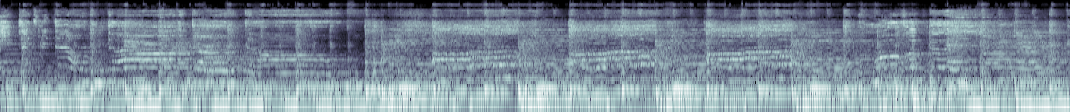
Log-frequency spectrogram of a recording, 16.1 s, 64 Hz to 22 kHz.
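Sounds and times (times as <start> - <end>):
song with guitar and singing: 0.0 - 16.0.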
